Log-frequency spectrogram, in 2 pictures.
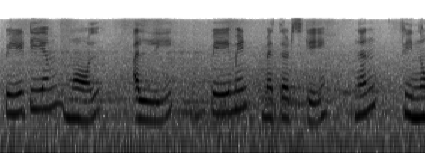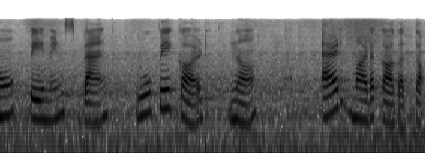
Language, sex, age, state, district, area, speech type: Kannada, female, 18-30, Karnataka, Udupi, rural, read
